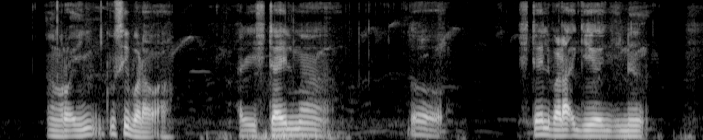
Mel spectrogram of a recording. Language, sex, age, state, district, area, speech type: Santali, male, 18-30, West Bengal, Malda, rural, spontaneous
